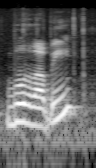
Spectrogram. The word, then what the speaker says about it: Abu Dhabi: Thei, but technically it's supposed to be bulabi.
